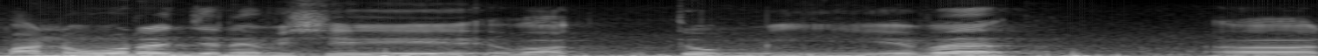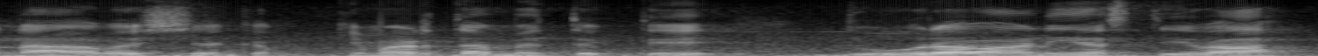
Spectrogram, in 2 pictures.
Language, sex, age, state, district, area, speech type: Sanskrit, male, 18-30, Telangana, Hyderabad, urban, spontaneous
